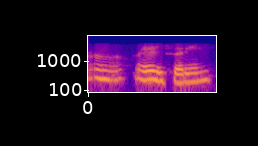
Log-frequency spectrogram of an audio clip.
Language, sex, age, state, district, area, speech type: Kannada, female, 30-45, Karnataka, Chitradurga, urban, conversation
